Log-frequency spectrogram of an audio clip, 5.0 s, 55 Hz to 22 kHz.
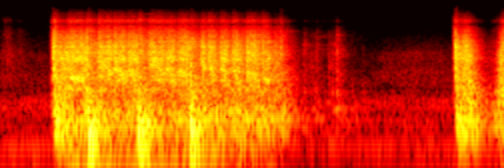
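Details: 2005 Harley-Davidson Softail Heritage Deluxe: the starter grinds over sluggishly, about three beats a second for two seconds, without catching. Corroded positive and negative battery cables starve the starter even with a battery fitted last year. Wire-brushing both cables restored normal cranking and starting.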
